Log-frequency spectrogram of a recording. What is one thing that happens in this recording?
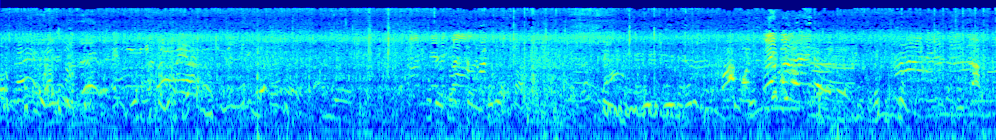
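Water splashes as children swim and wade.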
